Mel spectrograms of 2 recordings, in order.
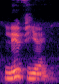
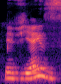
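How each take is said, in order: First: The final S of vieilles is silent. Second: The final S of vieilles sounds like Z. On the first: "eu não pronunciaria o S no final, eu falaria les vieilles" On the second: "esse S no final de vieille vai se pronunciar como se fosse um Z"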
